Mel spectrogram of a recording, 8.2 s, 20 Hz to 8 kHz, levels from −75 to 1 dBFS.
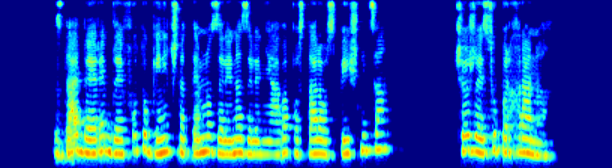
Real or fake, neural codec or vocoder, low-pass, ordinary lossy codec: real; none; none; none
